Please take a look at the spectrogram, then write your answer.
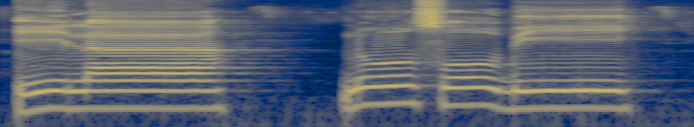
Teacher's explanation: Huruf la kita panjangkan 2 harokat karena terdapat alif kecil di atasnya dan alif bengkok atau alif maksurah di depannya.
